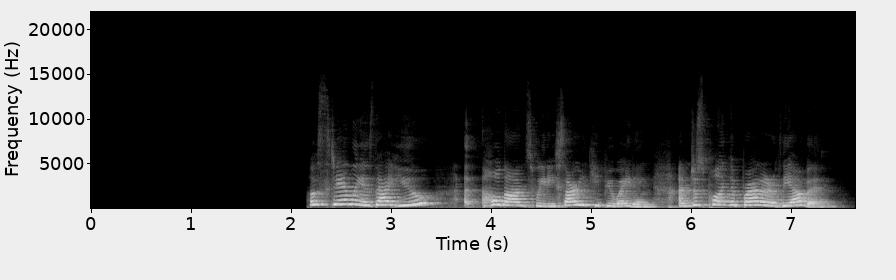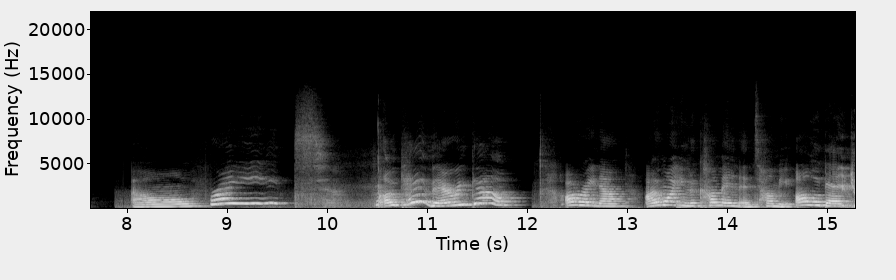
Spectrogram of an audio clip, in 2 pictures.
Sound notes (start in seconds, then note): 2.2 female voice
